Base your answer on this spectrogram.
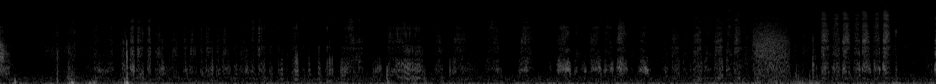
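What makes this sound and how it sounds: A fingertip with painted nails traces and scratches along the printed lettering of a large black padded nylon/polyester Wimbledon Babolat tennis racket cover lying flat. Soft, continuous scratching and rubbing produces a bright, airy rasp over a low background rumble, with a couple of sharper ticks near the start. The strokes come in quick bursts and swells throughout, staying quiet overall.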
